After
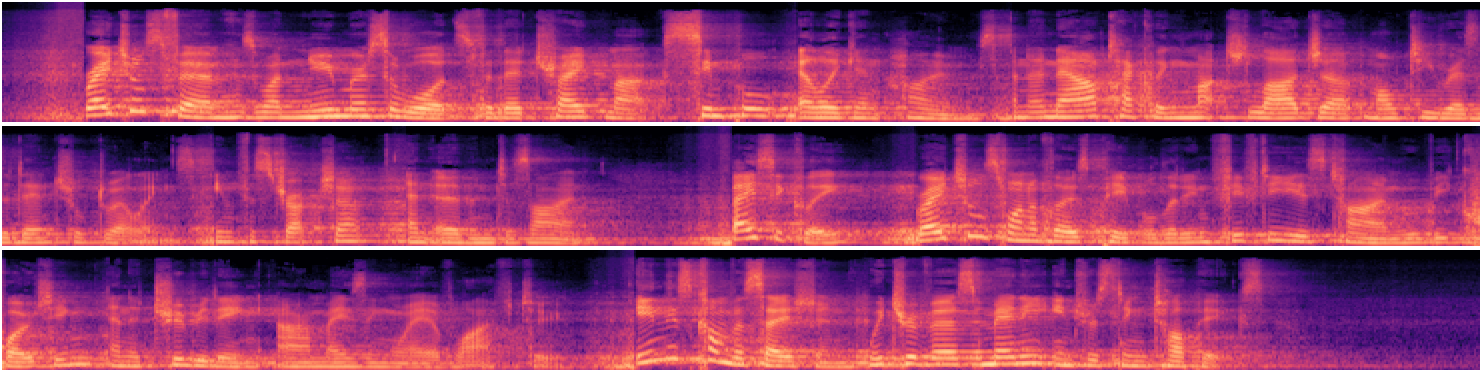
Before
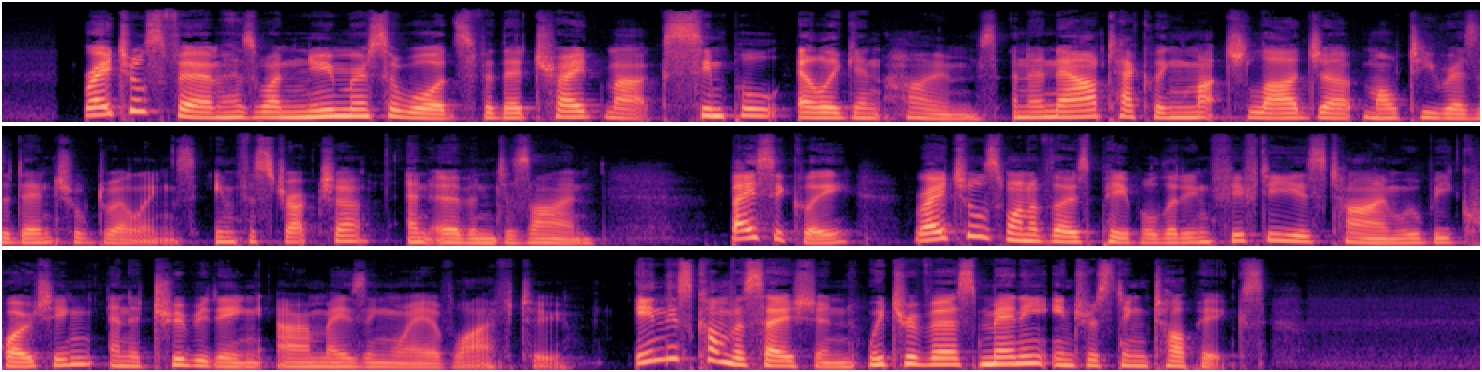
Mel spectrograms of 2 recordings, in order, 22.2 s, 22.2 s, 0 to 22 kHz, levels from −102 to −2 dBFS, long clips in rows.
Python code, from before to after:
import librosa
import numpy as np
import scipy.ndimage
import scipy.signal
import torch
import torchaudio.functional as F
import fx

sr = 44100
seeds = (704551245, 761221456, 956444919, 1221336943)

y = fx.room_shoebox(x, sr, seeds[0], volume_m3=1600.0, walls='mixed', distance_m=0.55)
y = fx.pre_swell(y, sr, db_per_s=87.0)
y = y * librosa.db_to_amplitude(4.0)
